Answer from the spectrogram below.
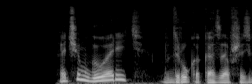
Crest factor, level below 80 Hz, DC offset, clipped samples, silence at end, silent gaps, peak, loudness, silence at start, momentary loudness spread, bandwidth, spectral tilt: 14 dB; -46 dBFS; under 0.1%; under 0.1%; 0 s; none; -10 dBFS; -24 LUFS; 0.6 s; 11 LU; 16 kHz; -7 dB/octave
